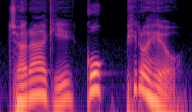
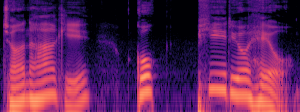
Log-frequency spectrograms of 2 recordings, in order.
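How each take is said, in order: First: It is said at a faster pace. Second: It is said at a slower pace.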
